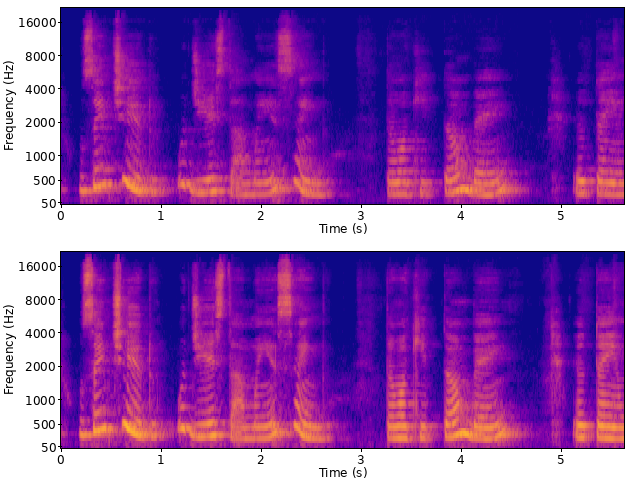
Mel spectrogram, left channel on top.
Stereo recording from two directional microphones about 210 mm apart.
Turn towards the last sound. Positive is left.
turn(degrees=-45)  # may be behind; listen again after turning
